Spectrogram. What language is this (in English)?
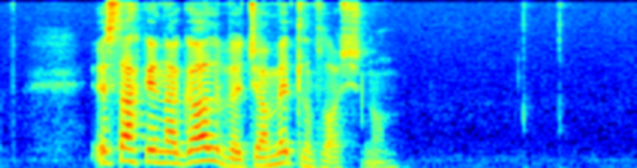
Faroese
